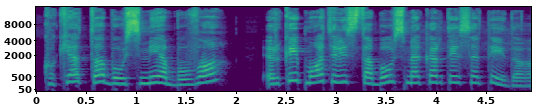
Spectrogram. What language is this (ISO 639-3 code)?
lit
